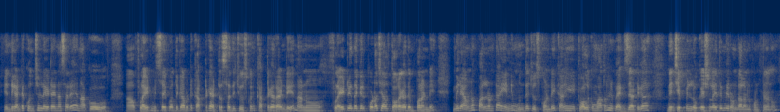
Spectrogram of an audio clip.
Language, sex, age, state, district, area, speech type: Telugu, male, 18-30, Andhra Pradesh, Palnadu, urban, spontaneous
